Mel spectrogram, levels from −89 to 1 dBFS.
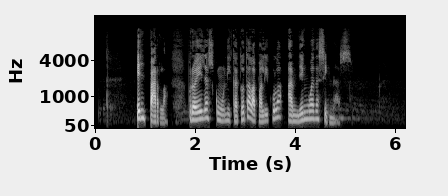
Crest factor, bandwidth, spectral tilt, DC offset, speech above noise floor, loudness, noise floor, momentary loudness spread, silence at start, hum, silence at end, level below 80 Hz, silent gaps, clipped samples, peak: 24 dB; 11.5 kHz; -5 dB/octave; under 0.1%; 47 dB; -23 LUFS; -70 dBFS; 18 LU; 0.85 s; none; 1.1 s; -70 dBFS; none; under 0.1%; 0 dBFS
